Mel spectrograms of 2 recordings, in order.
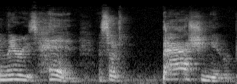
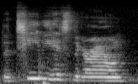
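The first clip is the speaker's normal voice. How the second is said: usual speaking voice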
